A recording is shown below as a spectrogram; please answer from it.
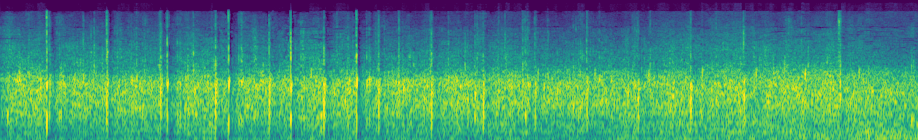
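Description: An audience bursts into sustained applause at a Ford Field COVID vaccination event in Detroit, dense steady clapping filling the space with no talk over it.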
